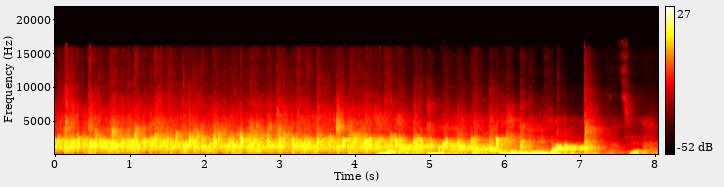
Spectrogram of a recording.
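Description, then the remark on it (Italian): Sustained, dense applause from an audience after a council votes in its new council president, loud and steady for several seconds. Voices rise through it toward the end before the clapping tapers off. “Un applauso.”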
